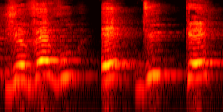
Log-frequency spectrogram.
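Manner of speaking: slow, spaced "é-du-quer" for "éduquer"; dictation. Shown as a demonstration. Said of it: "Écrivez".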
